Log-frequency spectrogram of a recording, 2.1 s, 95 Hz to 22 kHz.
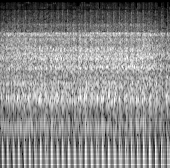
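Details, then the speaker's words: Honda GB500, after new tires and carburetor work, kick-started on choke: quiet, even single-cylinder idle off choke, pulses about ten a second, faint steady whine; fires right up, healthy. "she'll yeah she'll idle off choke it is so quiet that bike is so loud compared to this one it's so quiet it's so funny but it fires right up no problems"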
